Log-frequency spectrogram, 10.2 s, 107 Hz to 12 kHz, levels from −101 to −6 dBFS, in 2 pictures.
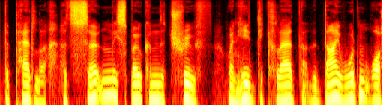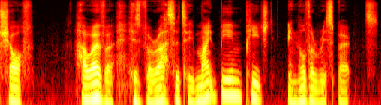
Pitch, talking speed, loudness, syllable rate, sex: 125 Hz, 145 wpm, -21 LUFS, 4.6 syllables/s, male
